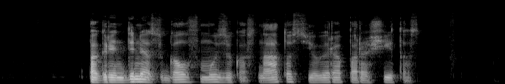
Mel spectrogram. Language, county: Lithuanian, Šiauliai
